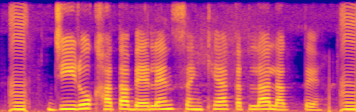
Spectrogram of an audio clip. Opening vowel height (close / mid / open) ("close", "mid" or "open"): close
